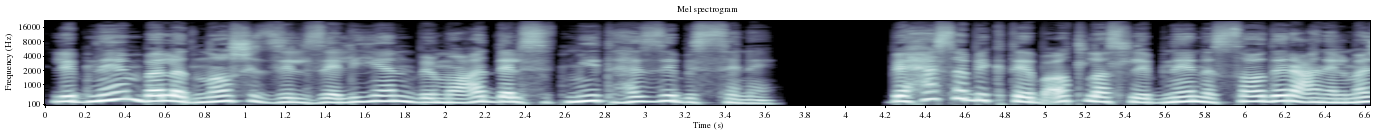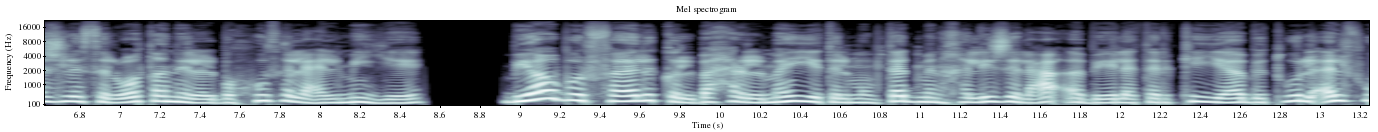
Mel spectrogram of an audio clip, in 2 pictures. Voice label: Lebanese Dialect Female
